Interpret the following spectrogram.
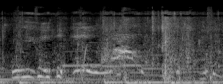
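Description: Swimming-pool water splashing as toddlers are bounced and dipped in it, mixed with a small child's voice and background music.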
